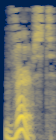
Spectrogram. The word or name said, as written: versed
